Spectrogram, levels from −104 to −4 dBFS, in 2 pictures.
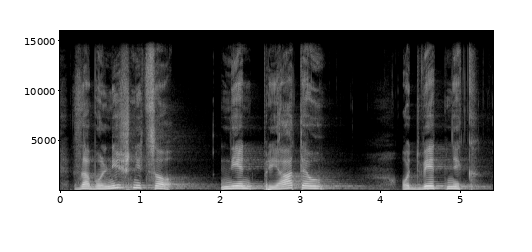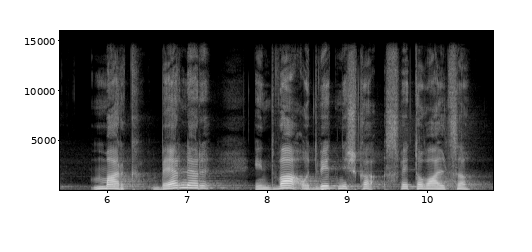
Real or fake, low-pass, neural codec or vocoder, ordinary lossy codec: real; 14.4 kHz; none; none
